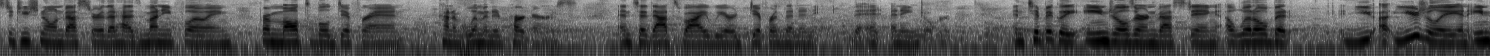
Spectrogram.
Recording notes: Out to Lunch is recorded live over lunch at NOLA Pizza in the NOLA Brewing Taproom .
